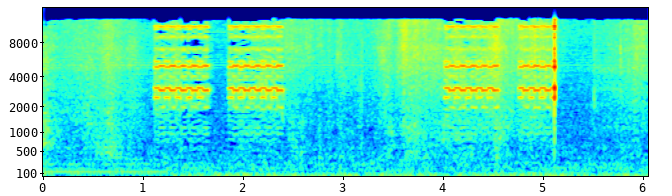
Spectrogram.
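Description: Telephone ringing with an electronic warbling ring: two double rings about three seconds apart. The second is cut off by a click about five seconds in.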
